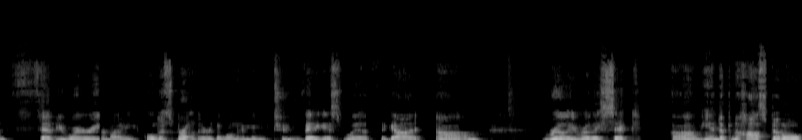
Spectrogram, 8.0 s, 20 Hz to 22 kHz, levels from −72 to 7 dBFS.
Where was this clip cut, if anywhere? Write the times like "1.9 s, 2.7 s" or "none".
1.1 s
